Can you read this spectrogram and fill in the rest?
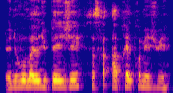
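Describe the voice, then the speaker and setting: A man's voice: fairly high pitch, level tone, fast talker. A man with a head cold, giving a casual football news update in a colloquial way, repeating points for emphasis. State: has a cold. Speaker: host of a football transfer news channel. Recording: dull, lo-fi sound.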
